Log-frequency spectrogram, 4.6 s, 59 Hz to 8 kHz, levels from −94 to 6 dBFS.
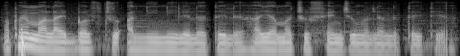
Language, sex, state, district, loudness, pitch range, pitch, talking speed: Wancho, male, Arunachal Pradesh, Longding, -22 LUFS, 95-105 Hz, 100 Hz, 210 wpm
